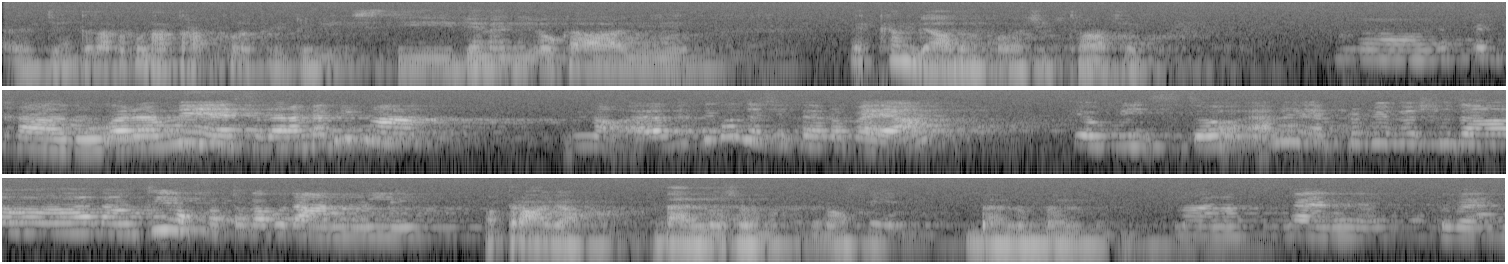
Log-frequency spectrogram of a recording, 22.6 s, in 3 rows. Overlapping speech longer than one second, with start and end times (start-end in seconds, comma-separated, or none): none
